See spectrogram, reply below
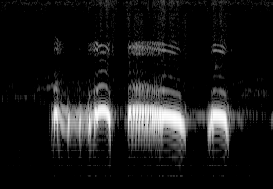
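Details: One full 'gù đấu' fighting phrase from a spotted dove: a stuttering opener running into a hooped note, a drawn-out rolling coo that drops in pitch, and a crisp closing coo, all low and clean.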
